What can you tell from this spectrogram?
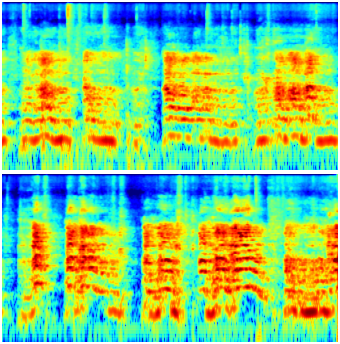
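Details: A dog at play makes drawn-out, groaning, growly vocal sounds in a run of bursts, with a person's voice mixed in.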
